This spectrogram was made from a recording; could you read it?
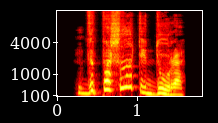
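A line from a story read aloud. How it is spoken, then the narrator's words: Shrieking. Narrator (Russian): взвизгивает Алиса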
